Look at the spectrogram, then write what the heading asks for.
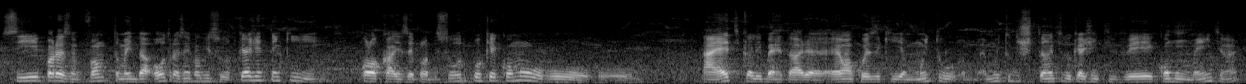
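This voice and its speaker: Fast-talking man. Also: medium pitch, slight background noise. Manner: animated, acts out examples in quoted voices. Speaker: interview guest. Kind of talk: casual explanatory talk.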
